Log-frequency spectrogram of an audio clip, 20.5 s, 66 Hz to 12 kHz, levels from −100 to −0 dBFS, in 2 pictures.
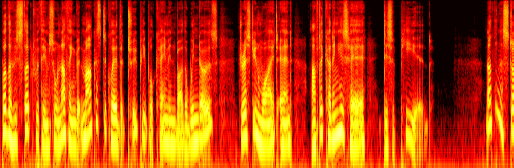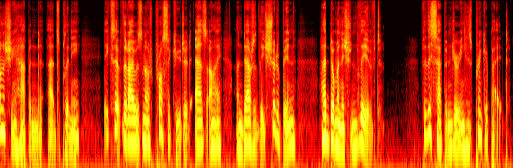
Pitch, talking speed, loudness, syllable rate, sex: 155 Hz, 160 wpm, -22 LUFS, 5.8 syllables/s, male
